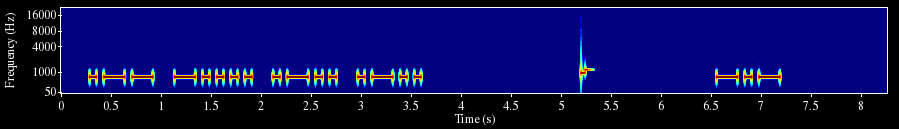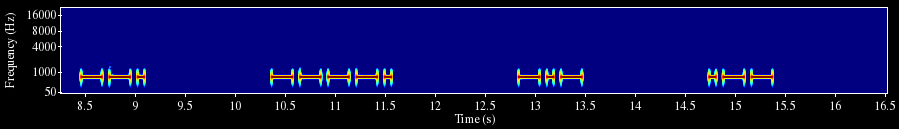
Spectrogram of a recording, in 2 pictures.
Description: Morse code, heard as a keyed tone, about 17 wpm, spaced as for 8 wpm, 700 Hz. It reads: W6LL KG9KW
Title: USA Call Signs - 6x Character Spacing - 17wpm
